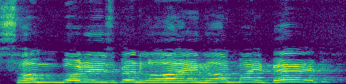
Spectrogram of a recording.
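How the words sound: The voice is deep, rough and gruff. A big, strong character is speaking. "in his rough"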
